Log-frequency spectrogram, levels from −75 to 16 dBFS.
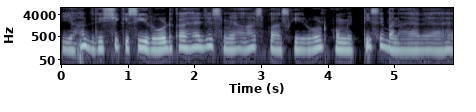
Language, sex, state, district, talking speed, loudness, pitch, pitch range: Hindi, male, Jharkhand, Ranchi, 160 wpm, -18 LUFS, 140 Hz, 130-165 Hz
